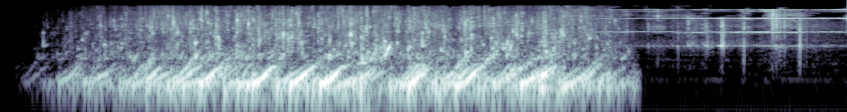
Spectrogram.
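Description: Logo intro sound effect: a rapid run of short rising swoops, about three a second, for some three seconds. It stops suddenly into high, thin bell-like ringing tones broken by a few clicks.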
